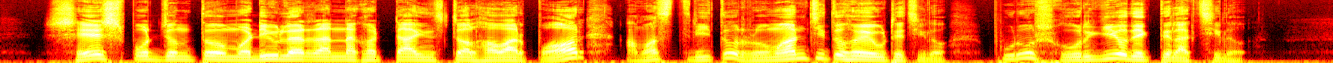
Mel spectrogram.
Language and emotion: Bengali, happy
